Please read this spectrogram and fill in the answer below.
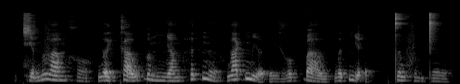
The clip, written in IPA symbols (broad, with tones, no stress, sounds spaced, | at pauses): t͡ɕ ə̰˧˥ n v a˧ m x ɔ̤˨˩ h w ə̰˧˥ j k a̰˧˥ w ɓ ə˧ m ɲ a˨˦ m h ə˦˥ t̚ n ə̤ː˨˩ h w a˦˥ k̚ m ḭ˧˨ ə̯ ʔ e̤˨˩ ɣ o˦˥ p̚ ɓ aː˧˩ w h w ə˦˥ t̚ ɲ ɛ̰˧˨ ʔ | t̪ ə˧ w f ə̤˨˩ m t̪ ə̤ː˨˩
